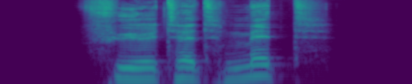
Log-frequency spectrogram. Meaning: inflection of mitfühlen: 1. second-person plural preterite 2. second-person plural subjunctive II
- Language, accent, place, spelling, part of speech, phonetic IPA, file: German, Germany, Berlin, fühltet mit, verb, [ˌfyːltət ˈmɪt], De-fühltet mit.ogg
